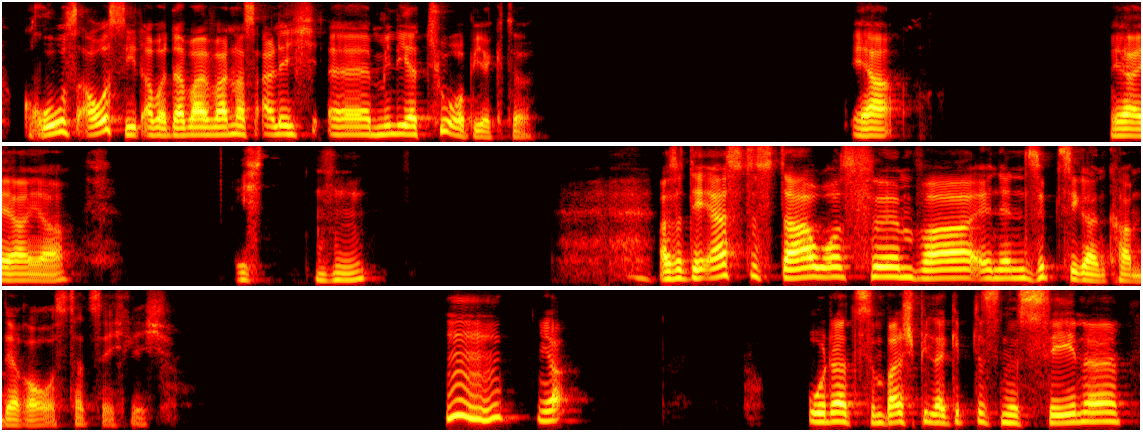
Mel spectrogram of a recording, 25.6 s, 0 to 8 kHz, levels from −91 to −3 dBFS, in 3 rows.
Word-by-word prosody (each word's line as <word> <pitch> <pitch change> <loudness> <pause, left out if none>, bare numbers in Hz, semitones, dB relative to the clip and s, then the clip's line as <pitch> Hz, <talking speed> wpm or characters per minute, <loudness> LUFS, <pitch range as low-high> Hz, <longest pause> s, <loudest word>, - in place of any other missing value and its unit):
groß 235 - +1
aussieht, 170 -1 +1
aber 160 - 0
dabei 165 +1 +4
waren 165 +1 +4
das 175 -1 -2
eigentlich, 175 0 -4
äh, 170 0 -1
Miniaturobjekte. 180 - -3 2.4
Ja. 145 -2 +2 1.6
Ja, 150 0 +2
ja, 135 -1 +2
ja. 65 -1 -4 1.2
Richt 145 -1 -9 0.3
mhm. 140 +4 -8 2.2
Also 165 +3 +2
der 180 +1 +1
1. 225 +3 0
Star-Wars-Film 205 +1 +3
war 180 +1 +5
in 175 +1 -2
den 180 0 -1
70ern 160 - -1
kam 125 -2 -5
der 120 - -2
raus - - -7
tatsächlich. - - -15 2.1
Mhm, 270 -3 +1 0.2
ja. 215 +1 -4 1.7
Oder 185 0 +4
zum 170 -3 -4
Beispiel, 180 +2 0
da 170 -1 +1
gibt 185 +3 -11
es 180 -3 -4
'ne 165 -2 -1
Szene, 180 +4 +2
180 Hz, 85 wpm, -24 LUFS, 160-200 Hz, 2.4 s, war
